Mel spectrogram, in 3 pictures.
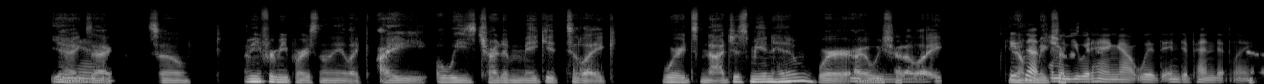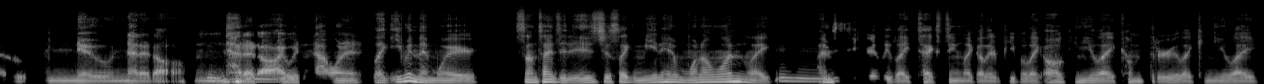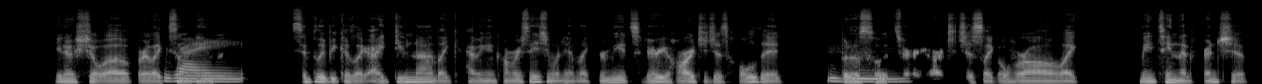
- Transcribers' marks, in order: tapping; unintelligible speech; laughing while speaking: "Not"
- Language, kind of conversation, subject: English, advice, How can I apologize sincerely?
